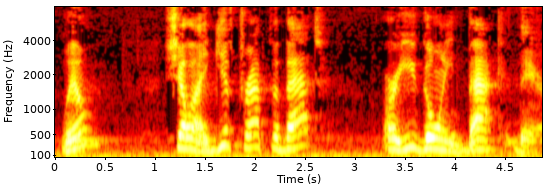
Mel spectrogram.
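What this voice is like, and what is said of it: Very soft, gentle voice. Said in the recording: “in a very soft voice”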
